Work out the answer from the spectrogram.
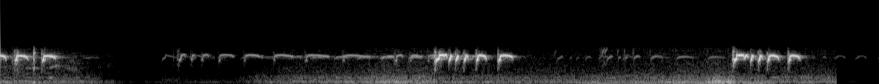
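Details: Female zebra dove calling to a male: bursts of short, clipped cooing notes, then a long steady run of soft rolling notes, with louder stuttered clusters near the middle and the end.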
